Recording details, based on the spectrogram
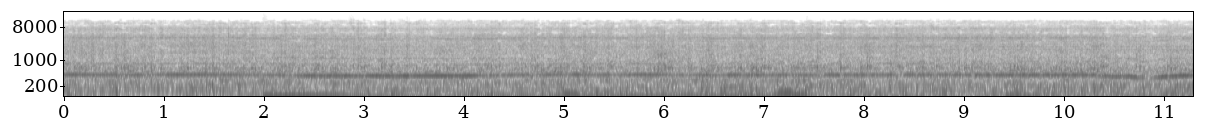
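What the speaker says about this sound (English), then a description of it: "as I'm whisking, the mixture is becoming more mousse-like and more frothy. This process will take between 3 and 5 minutes with an electric" An electric whisk whips vanilla dalgona coffee mixture into a frothy mousse, giving a steady, fairly quiet motor whine with a low rumble that runs unbroken from start to finish, with no talking.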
